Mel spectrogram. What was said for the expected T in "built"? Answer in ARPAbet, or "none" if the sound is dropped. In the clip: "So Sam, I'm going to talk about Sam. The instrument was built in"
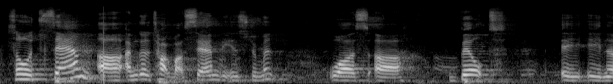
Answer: T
